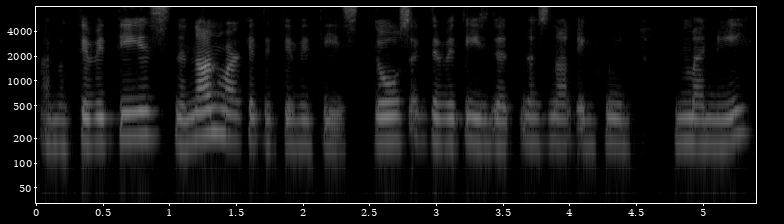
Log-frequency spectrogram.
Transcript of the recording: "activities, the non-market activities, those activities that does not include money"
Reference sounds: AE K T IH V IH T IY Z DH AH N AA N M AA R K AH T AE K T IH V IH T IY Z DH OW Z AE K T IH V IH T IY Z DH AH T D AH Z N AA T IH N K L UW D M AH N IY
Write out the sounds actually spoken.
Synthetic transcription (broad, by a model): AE K T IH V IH T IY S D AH N AA N M AA R K AH T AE K T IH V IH T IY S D OW S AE K T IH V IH T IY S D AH T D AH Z N AA T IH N K L UW D M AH N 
